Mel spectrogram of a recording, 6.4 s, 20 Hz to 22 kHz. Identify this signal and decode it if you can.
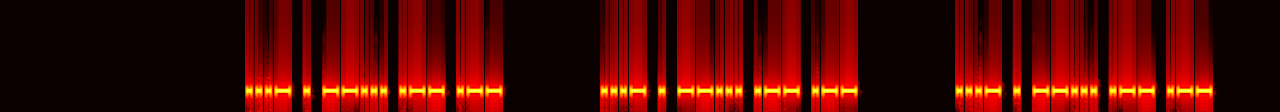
Morse code, heard as a keyed tone, about 52 wpm, 700 Hz. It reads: VE7WW VE7WW VE7WW
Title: DXCC-100 Call Signs - 5 Characters - Repeated 3x - 50wpm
